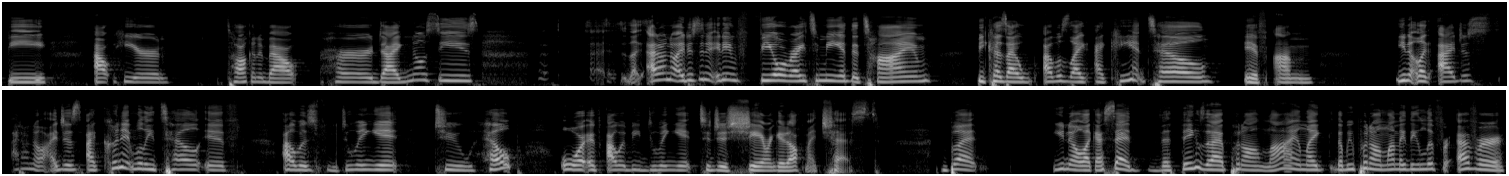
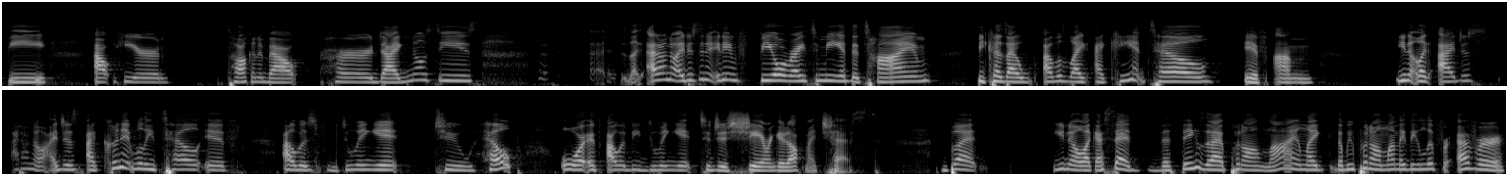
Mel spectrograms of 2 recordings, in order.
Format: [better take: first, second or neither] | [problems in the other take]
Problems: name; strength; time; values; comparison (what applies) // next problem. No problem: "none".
first | muffled; very slightly; fading above 4 kHz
